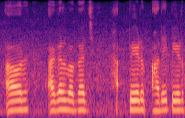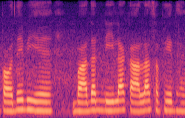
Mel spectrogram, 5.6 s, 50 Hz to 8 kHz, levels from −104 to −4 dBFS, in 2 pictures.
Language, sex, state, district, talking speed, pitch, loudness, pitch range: Hindi, male, Bihar, Kishanganj, 140 wpm, 185 Hz, -23 LUFS, 180-190 Hz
